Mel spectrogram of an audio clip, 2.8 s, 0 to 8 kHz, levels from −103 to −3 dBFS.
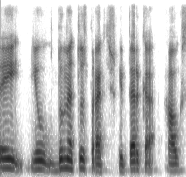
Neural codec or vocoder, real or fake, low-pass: vocoder, 22.05 kHz, 80 mel bands, WaveNeXt; fake; 7.2 kHz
